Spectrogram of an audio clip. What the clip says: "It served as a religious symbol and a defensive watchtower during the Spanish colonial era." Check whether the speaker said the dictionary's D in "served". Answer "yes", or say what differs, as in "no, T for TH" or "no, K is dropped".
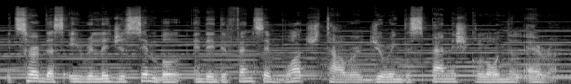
yes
